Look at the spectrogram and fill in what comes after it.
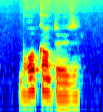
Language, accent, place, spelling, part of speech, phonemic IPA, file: French, France, Lyon, brocanteuse, noun, /bʁɔ.kɑ̃.tøz/, LL-Q150 (fra)-brocanteuse.wav
- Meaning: female equivalent of brocanteur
